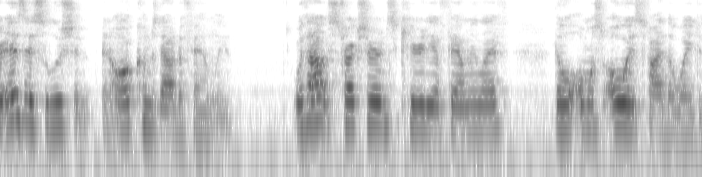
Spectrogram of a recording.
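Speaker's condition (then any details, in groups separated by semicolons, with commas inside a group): No condition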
